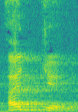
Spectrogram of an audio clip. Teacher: qalqala sughra memantul tapi kecil karena di tengah kalimat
